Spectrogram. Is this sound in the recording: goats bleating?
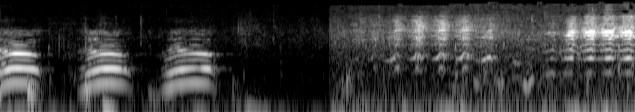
yes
